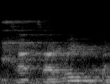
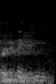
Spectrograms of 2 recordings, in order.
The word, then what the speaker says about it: Taguig: I think it's in Tagwig. How do you say it? Taguig.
